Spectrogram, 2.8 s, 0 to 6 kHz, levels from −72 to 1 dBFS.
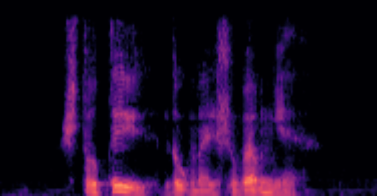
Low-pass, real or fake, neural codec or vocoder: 5.4 kHz; fake; codec, 16 kHz in and 24 kHz out, 0.6 kbps, FireRedTTS-2 codec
